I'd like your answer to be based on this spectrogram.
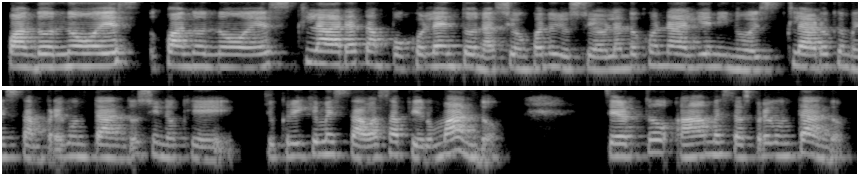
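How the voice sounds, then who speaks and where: A woman's voice: mid-range voice, steady tone, moderate pace. Patient woman teaching on a video call. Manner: explains patiently, often checks in with "¿cierto?". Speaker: English teacher. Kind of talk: online class explanation.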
